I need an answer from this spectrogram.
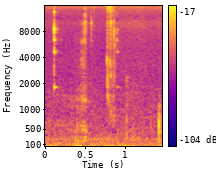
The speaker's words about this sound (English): Hopefully you didn't hear that disgusting sip and swallow.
